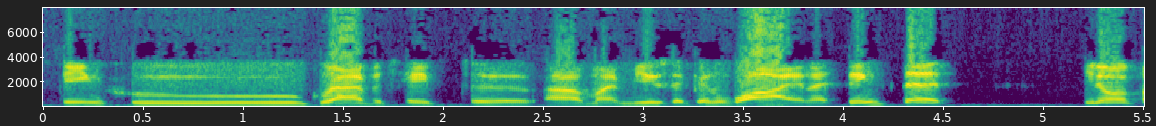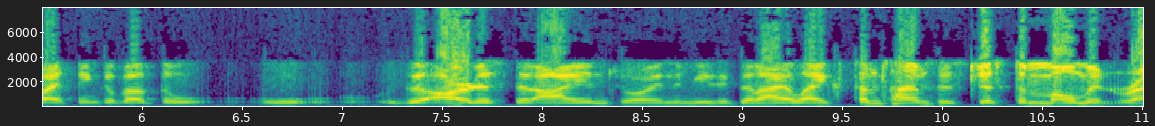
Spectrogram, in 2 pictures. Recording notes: called into our weekly radio show in London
